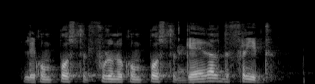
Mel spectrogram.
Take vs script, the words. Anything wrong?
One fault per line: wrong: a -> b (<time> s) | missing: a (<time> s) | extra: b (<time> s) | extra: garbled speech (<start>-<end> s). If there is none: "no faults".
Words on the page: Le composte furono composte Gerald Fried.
no faults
